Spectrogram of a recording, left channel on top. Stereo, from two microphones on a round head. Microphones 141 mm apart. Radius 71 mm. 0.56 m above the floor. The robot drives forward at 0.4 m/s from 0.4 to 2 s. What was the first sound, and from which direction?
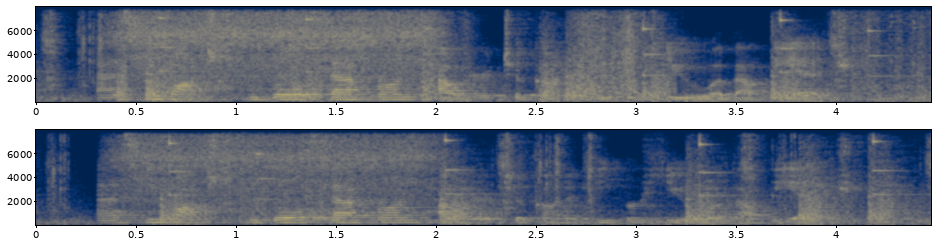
A woman speaking, 40° left (ahead or behind).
